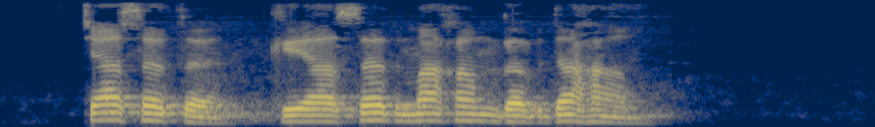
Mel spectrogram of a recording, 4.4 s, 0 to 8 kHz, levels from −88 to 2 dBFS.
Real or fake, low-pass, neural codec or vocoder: real; 7.2 kHz; none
